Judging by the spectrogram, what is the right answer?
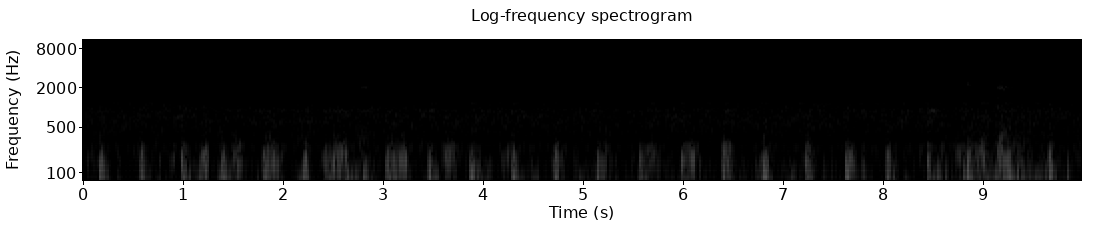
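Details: Person's own fast heartbeat, heart racing after standing up, with fast breathing, recorded via a headphone speaker: rapid, regular low thumps at roughly 145 per minute, a fast heart rate.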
